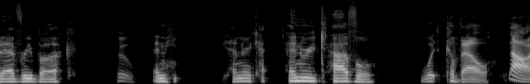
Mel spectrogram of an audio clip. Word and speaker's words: Cavill: I said Cavill. It's not Cavell, it's Cavill.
